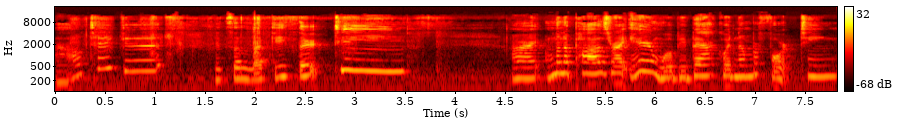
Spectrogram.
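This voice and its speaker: With very wide pitch swings, a woman speaks at a high pitch and a fairly slow pace against light background noise. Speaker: lottery ticket scratching vlogger. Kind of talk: casual vlog commentary. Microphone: phone near.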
